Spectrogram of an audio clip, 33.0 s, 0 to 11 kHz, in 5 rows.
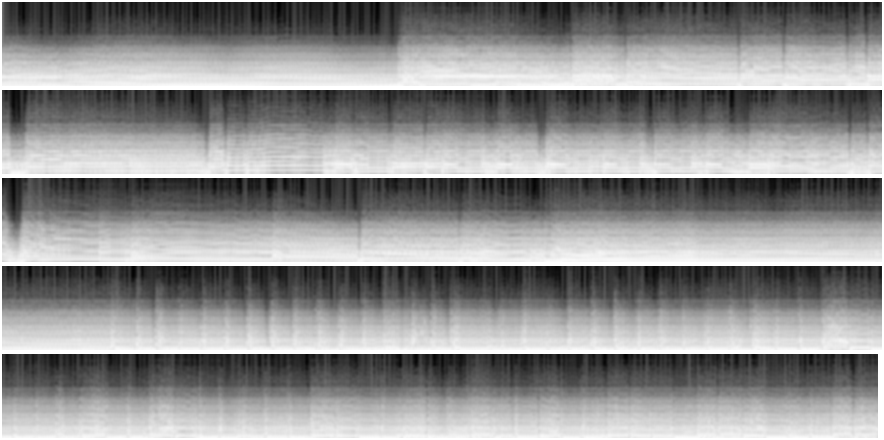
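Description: Eastman T185MX semi-hollow electric guitar played through the Mayfly Demon Girl Fuzz pedal, a fuzz inspired by the Tone Bender. Held notes ring with heavy distortion and vibrato, with bends that glide downward about halfway through. Busier, choppy picking and strumming fill the last third.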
